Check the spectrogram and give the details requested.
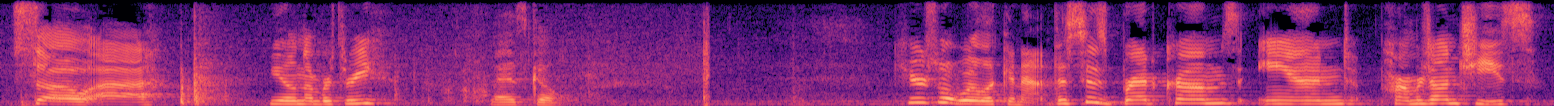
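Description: A young woman talks through her cooking in a bright, high-ish voice, chatty and a little flustered, poking fun at herself. The sound comes from a camera set up across a small home kitchen, so it rings with room echo. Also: a little slow, long pauses, slight background noise. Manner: self-deprecating, flustered, chatty. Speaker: cooking vlogger. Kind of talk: casual cooking vlog. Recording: echoey kitchen, far camera mic.

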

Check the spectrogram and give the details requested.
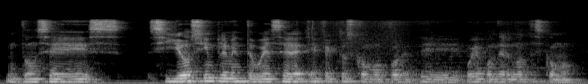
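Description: Male guitar instructor, mid-pitched, halting explanatory delivery, roomy sound with guitar behind. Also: level tone. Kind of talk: informal product tutorial. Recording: roomy, reverberant room sound. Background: electric guitar playing.

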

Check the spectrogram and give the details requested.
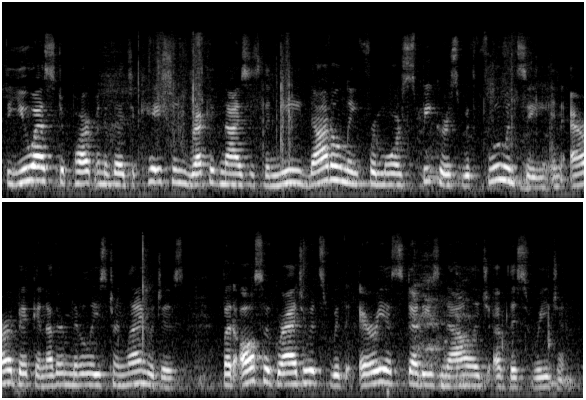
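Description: A woman's voice: mid-range voice, normal speed, background noise. A woman in her sixties reading formal program summaries at a board meeting in a large conference room, on a table microphone. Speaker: university administrator presenting programs.

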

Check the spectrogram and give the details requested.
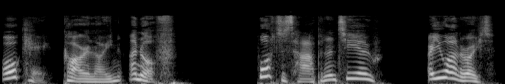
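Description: A woman plays a concerned older aunt in audiobook fiction. She is motherly and direct, gentle but firm, with lively rises and falls and a dry sound. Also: fairly low pitch, normal speed, dry recording. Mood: worried.

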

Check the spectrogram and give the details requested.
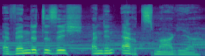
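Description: A man's voice: medium pitch, expressive, a little slow. A man narrating an audio drama as a scripted, suspenseful story in a portentous manner. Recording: loud music under the voice.

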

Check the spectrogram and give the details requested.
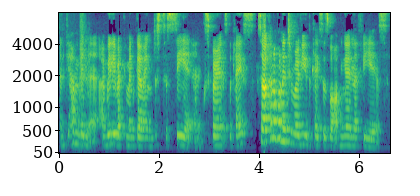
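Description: Young female vlogger, casual and a little hesitant, bright tone, recorded in an echoey room. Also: mid-range voice, fast talker. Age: young adult. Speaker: vlogger reviewing restaurants. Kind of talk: casual chat to camera. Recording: roomy echo, faint background hiss.

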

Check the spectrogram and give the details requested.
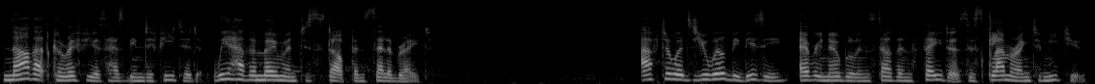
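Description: A woman's voice: fairly low pitch, natural voice. A woman playing a poised, formal spymaster. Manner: measured, formal, lightly amused. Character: composed female spymaster, loyal and wry. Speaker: spymaster advising the Inquisitor. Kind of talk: video game cutscene voice acting.

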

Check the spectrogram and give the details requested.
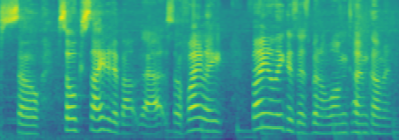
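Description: A woman's voice: fairly high pitch, fairly bright tone, poor audio. A middle-aged woman, a bakery owner, giving a casual walking tour of her large restaurant, chatty and upbeat with many fillers.

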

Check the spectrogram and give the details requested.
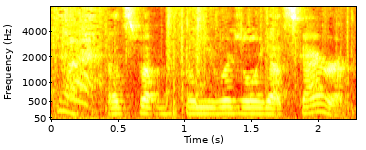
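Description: Flat, low-pitched woman chatting over game noise. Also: rapid-fire. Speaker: streamer playing a co-op video game. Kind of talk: casual gaming chat. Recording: clear game sound behind the voice. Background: video game sound effects and ambience.

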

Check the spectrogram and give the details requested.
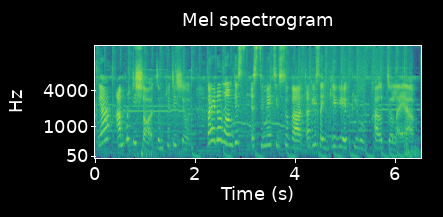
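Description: A woman's voice: high-pitched, very animated, brisk, music in the background. A Kenyan woman in her twenties chatting to the camera, answering get-to-know-me questions and repeating herself as she goes. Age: 20s. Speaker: vlogger. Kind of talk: casual chat to camera. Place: indoors in front of a patterned backdrop. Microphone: camera facing her at close range.

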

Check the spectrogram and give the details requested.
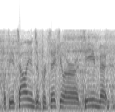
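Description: A man from the United States doing brisk, analytical color commentary on ice hockey replays in an arena commentary booth. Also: high-pitched. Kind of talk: sports commentary. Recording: dull broadcast audio with music behind.

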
